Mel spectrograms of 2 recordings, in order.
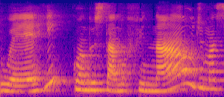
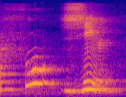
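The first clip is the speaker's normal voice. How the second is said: "fugir" slowly, a clear break between fu and gir; "fugir" drawn out syllable by syllable; split into syllables. Shown as a demonstration. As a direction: say "fugir" in two separate syllables, fu, then gir. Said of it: "Vamos separar essa palavra".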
